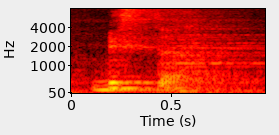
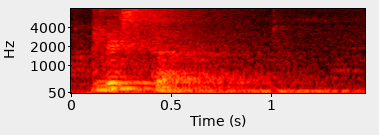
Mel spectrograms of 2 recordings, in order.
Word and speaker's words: बिस्तर: स्तर, इस स का उच्चारण कम है, देखोगे। बिस्तर, इस स को हम कम देर के लिए पढ़ रहे हैं क्योंकि ये स आधा है। क्या बोलेंगे? बिस्तर, ये स हम कम देर पढ़ रहे हैं।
